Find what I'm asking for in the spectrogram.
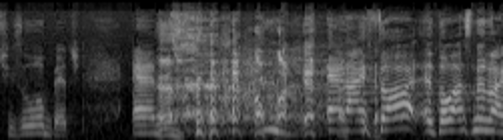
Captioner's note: laughter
